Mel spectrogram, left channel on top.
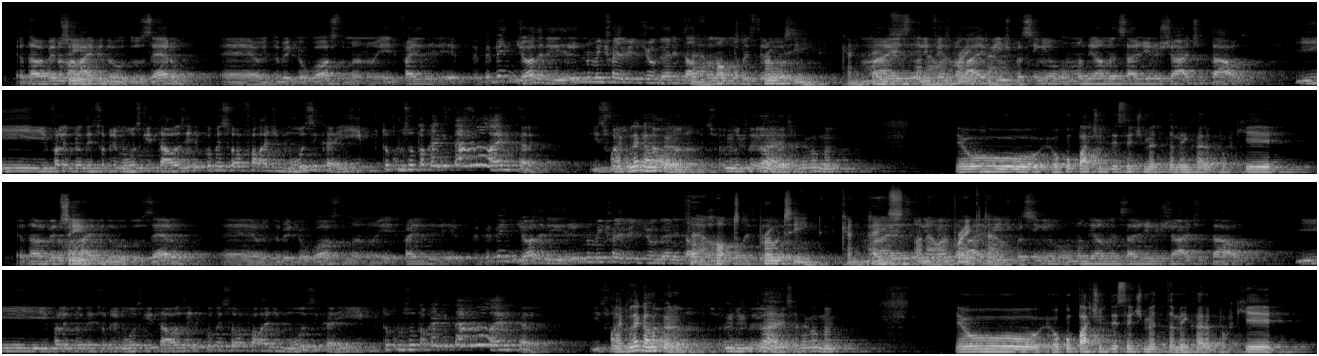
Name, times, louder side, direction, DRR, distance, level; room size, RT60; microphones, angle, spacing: voice 1, 0.1-1.9 2.2-8.0 8.6-12.5 12.9-18.5 19.0-21.1, left 2 dB, 50° left, 6 dB, 1.7 m, -30 dB
Speech, 6.9-10.3, right 2 dB, 70° right, 1.1 m, -28 dB
voice 2, 19.2-20.0 20.4-21.5 22.7-25.8, right 1 dB, 30° right, 6 dB, 0.8 m, -23 dB
13.0 x 11.0 x 6.7 m, 1.2 s
head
